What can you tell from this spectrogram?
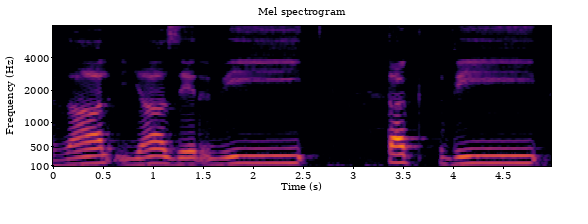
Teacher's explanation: زبان کی نوک دانتوں کے درمیان باہر ذرا نکالیں گے، نرمی سے پڑھیں گے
